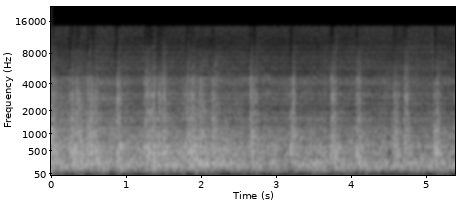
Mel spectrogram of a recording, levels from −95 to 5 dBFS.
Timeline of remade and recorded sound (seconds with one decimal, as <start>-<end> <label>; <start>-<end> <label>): 0.0-0.6 recorded; 0.6-1.8 remade; 1.8-2.2 recorded; 2.2-5.4 remade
